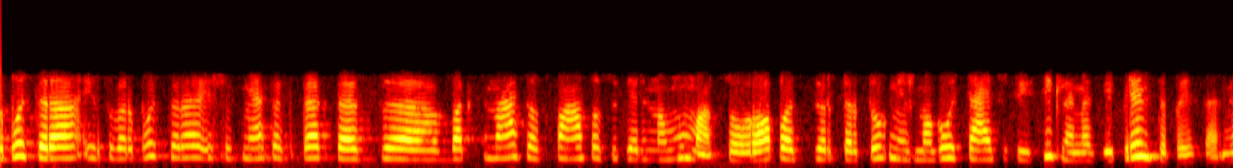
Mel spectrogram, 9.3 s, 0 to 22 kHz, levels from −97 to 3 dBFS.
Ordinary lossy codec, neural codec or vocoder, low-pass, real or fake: Opus, 24 kbps; none; 3.6 kHz; real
